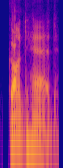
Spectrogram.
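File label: "godhead", American English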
